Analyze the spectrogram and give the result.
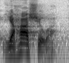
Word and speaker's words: Jehoshua: But it would have been pronounced with a Y, Yahashua. There is no J in the Jewish language. Did you know that? When you see a J, it's always pronounced like a Y.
